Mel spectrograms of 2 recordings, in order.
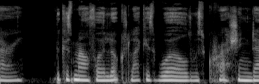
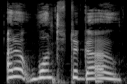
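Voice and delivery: put-on higher-pitched pleading child; upset child protesting; 7 semitones higher than usual. A narrator's reading. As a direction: plead against being sent away.

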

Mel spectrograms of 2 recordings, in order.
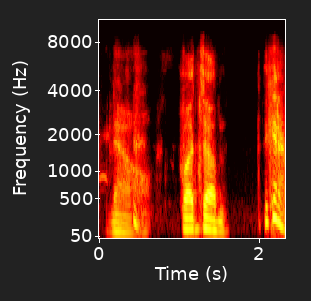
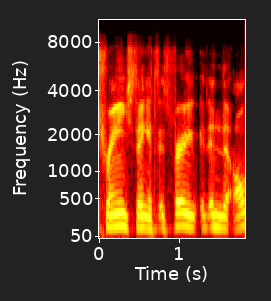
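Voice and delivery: ordinary talk

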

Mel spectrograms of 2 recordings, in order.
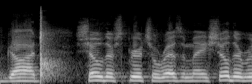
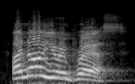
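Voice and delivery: mildly mocking, higher-pitched boast; self-impressed religious boaster; 10 semitones higher, 4 dB louder than usual. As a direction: imitate someone sure God admires him. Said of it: "These guys are saying".

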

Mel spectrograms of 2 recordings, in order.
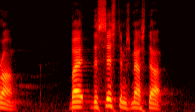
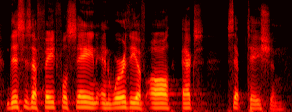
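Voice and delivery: solemn reading of scripture to the congregation; 4 semitones lower than usual. Acted. Reads scripture aloud.

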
